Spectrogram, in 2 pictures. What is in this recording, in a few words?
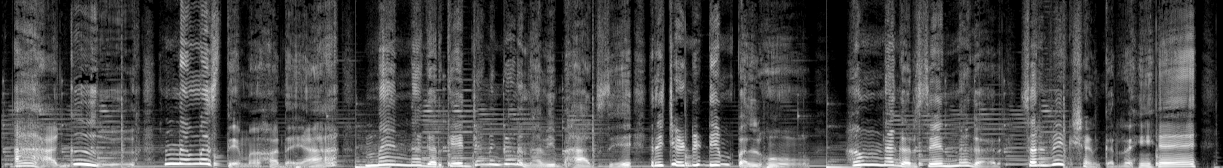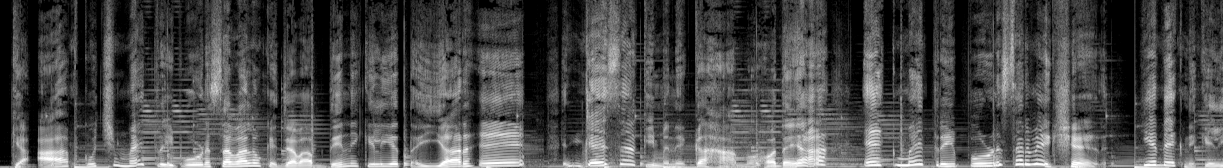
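Hindi, male, characters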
